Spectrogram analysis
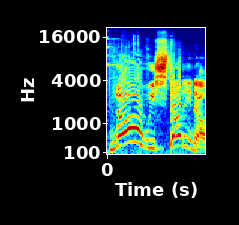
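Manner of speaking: a hint of a strict mother; firm mom. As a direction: lay down the law as mom. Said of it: "She's like".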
